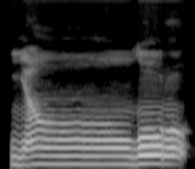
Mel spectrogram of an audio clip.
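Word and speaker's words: ينظر: See, the noon is already, the ghunna is heavy because the next letter is dha. Dha itself, it's a heavy letter. It's pronounced heavy. So therefore, the ghunna becomes heavy because you're getting ready to pronounce the dha.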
